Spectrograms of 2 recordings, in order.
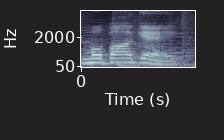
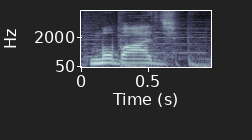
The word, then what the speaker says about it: Mobage: It's pronounced Mobage, not Mobaj.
